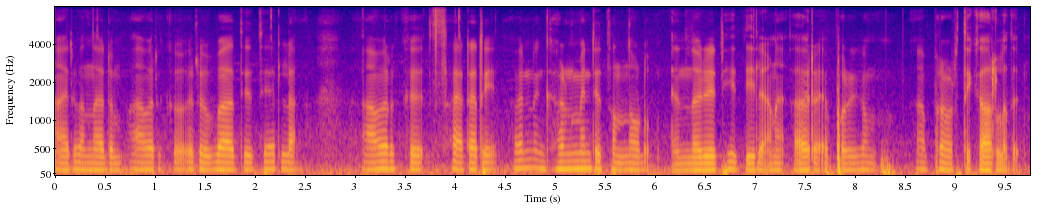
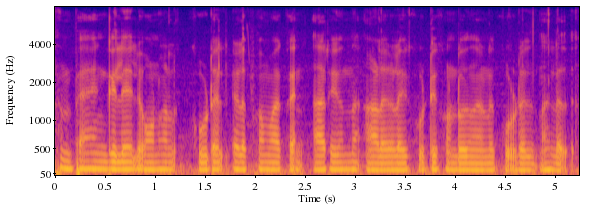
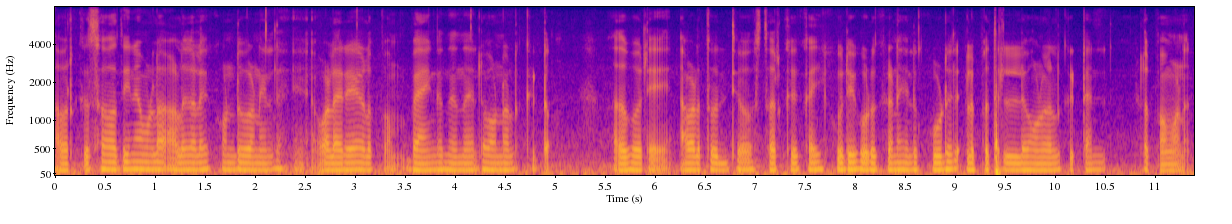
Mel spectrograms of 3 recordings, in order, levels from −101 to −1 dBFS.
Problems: low volume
